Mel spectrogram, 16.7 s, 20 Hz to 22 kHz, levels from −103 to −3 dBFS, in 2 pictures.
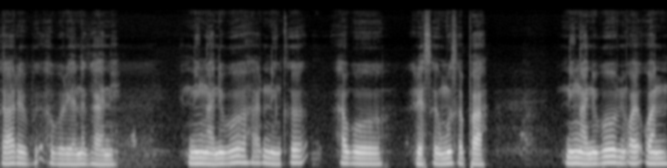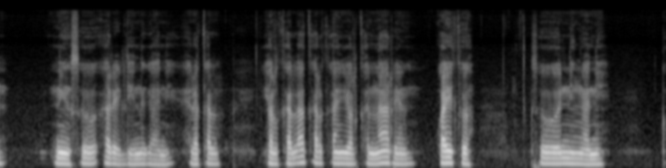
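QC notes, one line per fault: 0.38–0.56 s, 1.49–1.98 s, 3.89–4.03 s, 6.49–6.66 s and 8.85–8.9 s, echo leak: you get a faint copy of the speech trailing the original by 357 ms each time, in short scraps. The strongest is the 1.49–1.98 s stretch at about 25 dB down. The others sit lower, with the first one barely there. Likely a far-end speakerphone whose echo canceller let some of its mic pickup back into the call.
7.83 s and 12.5 s, dropped buffer (overrun): each is a point where the speech jumps forward with no gap. Roughly 20 ms of audio is missing each time. The likely cause is the capture side not reading its samples before the hardware overwrote them, so the audio on either side of the lost chunk got spliced together.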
